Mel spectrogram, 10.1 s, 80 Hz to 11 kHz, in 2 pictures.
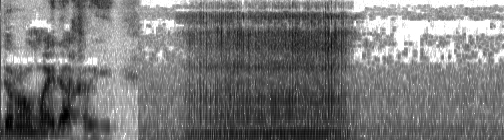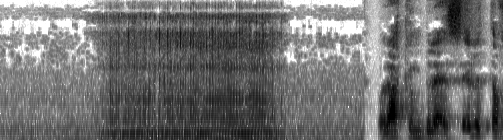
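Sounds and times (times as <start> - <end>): quiet breath: 1.2 - 1.6
man snoring: 1.8 - 3.6, 5.9 - 8.0.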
